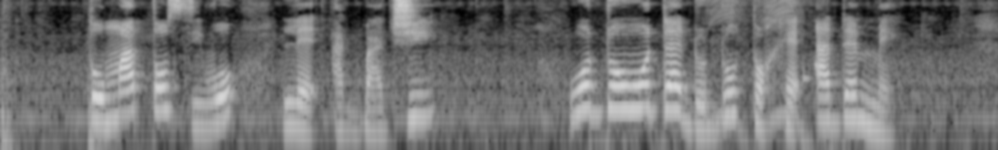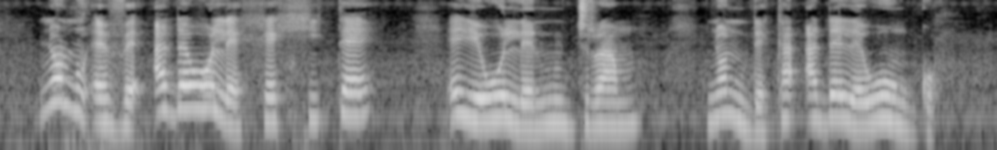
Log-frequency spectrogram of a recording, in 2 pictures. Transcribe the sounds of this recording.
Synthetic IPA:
t̪o˨mã˦t̪o˦si˨wo˦ | lɛ˨a˨ɡ͡ba˨d͡ʑi˦ | wo˦ɖo˦wo˦ɖɛ˦ɖo˨ɖo˦t̪ɔ˨xɛ˨a˨ɖɛ˦mɛ̃˨ | ɲɔ̃˦nũ˨ʔɛ˨vɛ˨a˨ɖɛ˦wo˦lɛ˨xɛ˨xi˦t̪ɛ˦ | e˦jɛ˦wo˦lɛ˨nũ˦d͡ʒɾa˦m | ɲɔ̃˦nũ˨ɖɛ˨ka˦ʔa˨ɖɛ˦lɛ˨wo˦ŋ̩˨ɡɔ˨

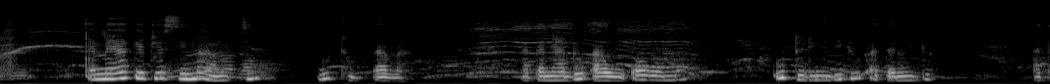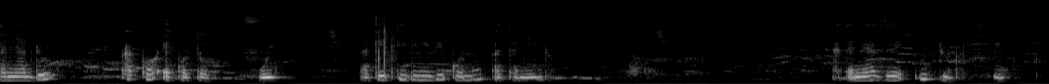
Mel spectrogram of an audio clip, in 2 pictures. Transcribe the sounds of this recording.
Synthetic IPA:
ɛ˨mɛ˨a˦ke˦t͡ʃu˦e˦si˦mã˦˨nũ˨ti˦ | nũ˦tʰu˨a˨va˨ | a˨ta˨nɪ˨a˨dʊ˦ʔa˨wʊ˨ʔɔ˦wɔ˨mɔ̃˦ | u˦tu˨di˨nĩ˨bi˦dʊ˦a˨ta˨mi˦du˦ | a˨ta˨nɪ˨a˨dʊ˦ | a˨kɔ˦ʔɛ˨kɔ˨tɔ˨fu˨i˨ | ɾa˨ke˦ti˦di˦nĩ˨bɪ˦kɔ˨nʊ̃˦a̰˨ta˨m˨i˨˦du˦ | a˨ta̰˨nĩ˨a˦zɛ˦u˦tu˨fu˨e˨

